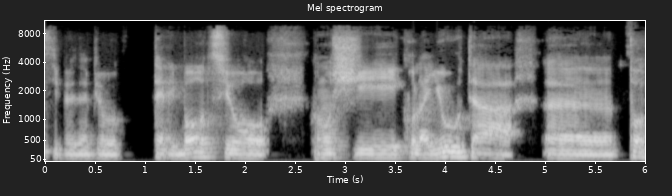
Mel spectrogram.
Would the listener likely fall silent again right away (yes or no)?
no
